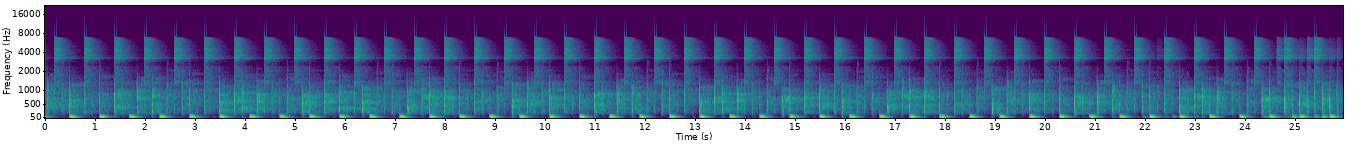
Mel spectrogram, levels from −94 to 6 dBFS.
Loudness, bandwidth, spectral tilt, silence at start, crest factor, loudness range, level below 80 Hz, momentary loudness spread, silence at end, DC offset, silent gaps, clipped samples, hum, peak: -29 LUFS; 7.4 kHz; -5.5 dB/octave; 0 s; 14 dB; 0 LU; -24 dBFS; 7 LU; 0 s; under 0.1%; none; under 0.1%; none; -10 dBFS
